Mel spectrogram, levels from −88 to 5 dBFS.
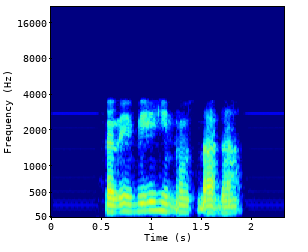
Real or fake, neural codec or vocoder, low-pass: fake; vocoder, 22.05 kHz, 80 mel bands, HiFi-GAN; 3.6 kHz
